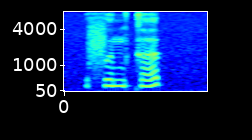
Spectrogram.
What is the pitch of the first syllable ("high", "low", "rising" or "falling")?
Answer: low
